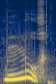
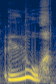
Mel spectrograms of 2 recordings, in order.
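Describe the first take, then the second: No difference in how they are said.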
